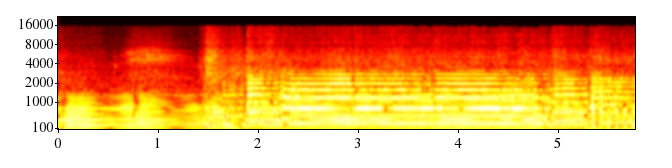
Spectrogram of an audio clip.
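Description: Background music of long held chords in a brass-like timbre, changing chord a few times.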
